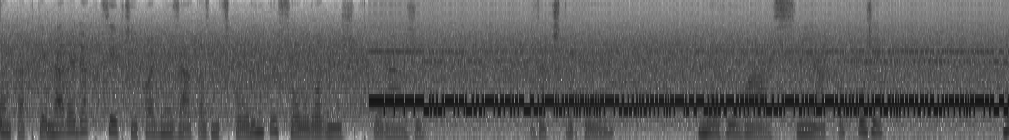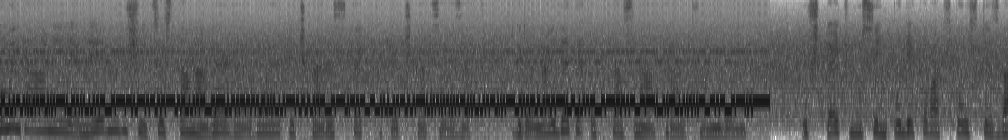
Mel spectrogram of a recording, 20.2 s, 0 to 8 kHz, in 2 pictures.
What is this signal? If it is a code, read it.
RTTY (75 baud, 170 Hz shift), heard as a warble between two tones, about 760 Hz centre. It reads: 38WK5 S666U RP6BV LVP23 U3WDG KNY22 16QOH US4ZJ 5KV0P 5L124 WI5G9 8DJJ4 4N81Z 5Q9EX FXO5F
